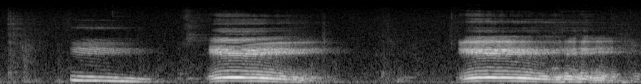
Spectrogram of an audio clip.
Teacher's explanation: en rapprochant les dents sans les joindre entièrement et allongeant les deux lèvres en dehors, les approchant aussi l'une de l'autre sans les joindre tout à fait.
